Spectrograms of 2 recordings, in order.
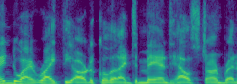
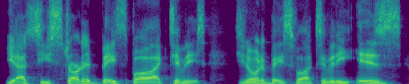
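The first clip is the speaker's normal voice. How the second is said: ordinary delivery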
